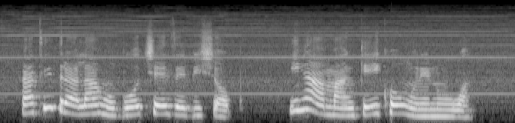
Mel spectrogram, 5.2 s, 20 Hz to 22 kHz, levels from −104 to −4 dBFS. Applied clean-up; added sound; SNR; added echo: none; Engine / Drill; 20 dB; none.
